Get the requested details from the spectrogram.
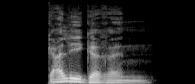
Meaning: inflection of gallig: 1. strong genitive masculine/neuter singular comparative degree 2. weak/mixed genitive/dative all-gender singular comparative degree
- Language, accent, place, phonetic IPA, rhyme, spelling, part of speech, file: German, Germany, Berlin, [ˈɡalɪɡəʁən], -alɪɡəʁən, galligeren, adjective, De-galligeren.ogg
